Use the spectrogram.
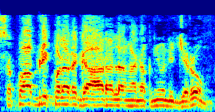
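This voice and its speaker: A man's voice: mid-range voice, quick pace, a bit bright, soft background music, lightly acted. A man playing a confident, blunt older brother back from working abroad, in a Filipino radio drama. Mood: concerned, persuasive. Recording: slightly muffled radio drama audio.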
